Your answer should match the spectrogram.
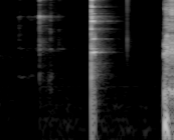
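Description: Three separate sharp clinks of a mug being tapped for a cheers, each a bright short ring, the last one louder and fuller, with silence between.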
